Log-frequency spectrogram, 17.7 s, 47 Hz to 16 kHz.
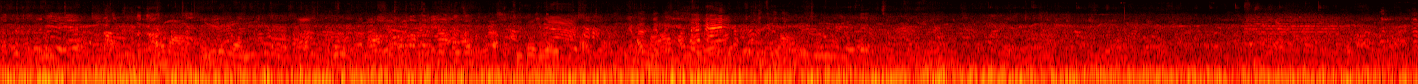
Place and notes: Hongkou District, Shanghai - Walking into the park
Walking into the park entrance, Binaural recording, Zoom H6+ Soundman OKM II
